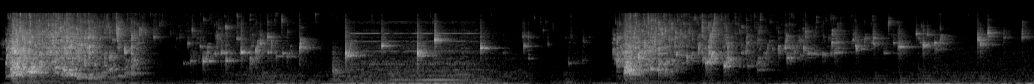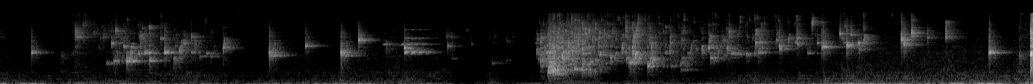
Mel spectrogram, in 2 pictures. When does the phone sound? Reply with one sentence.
The phone can be heard from 3.3 to 4.9 s and from 13.7 to 14.7 s.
